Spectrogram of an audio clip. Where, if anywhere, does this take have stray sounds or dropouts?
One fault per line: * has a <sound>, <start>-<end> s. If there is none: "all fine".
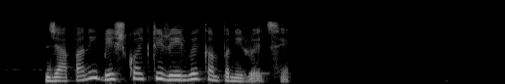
all fine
